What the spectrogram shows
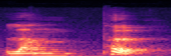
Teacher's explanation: you hear something like a weak O umlaut, Lampe. And this is what we call the Schwa, a very weak E at the end of a word.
